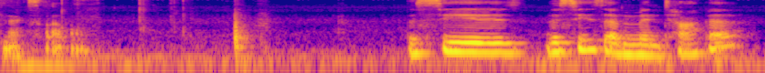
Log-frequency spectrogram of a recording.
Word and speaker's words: Mintaka: The seas of Mintaka, I believe is the way it's pronounced.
